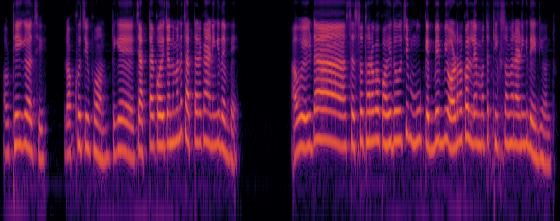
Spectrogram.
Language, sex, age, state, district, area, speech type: Odia, female, 30-45, Odisha, Cuttack, urban, spontaneous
